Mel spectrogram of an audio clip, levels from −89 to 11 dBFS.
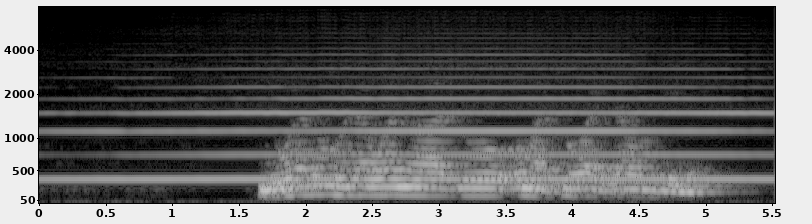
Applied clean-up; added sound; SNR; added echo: none; Wind instrument, woodwind instrument; 4 dB; reverberation time 0.9 s.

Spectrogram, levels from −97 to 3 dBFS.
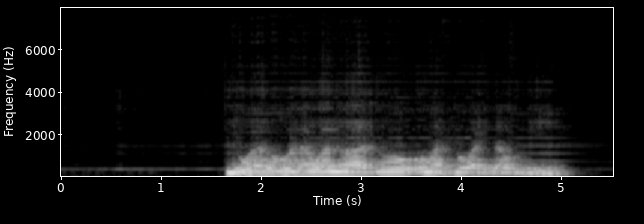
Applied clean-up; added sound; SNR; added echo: neural mask model DeepFilterNet 3.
